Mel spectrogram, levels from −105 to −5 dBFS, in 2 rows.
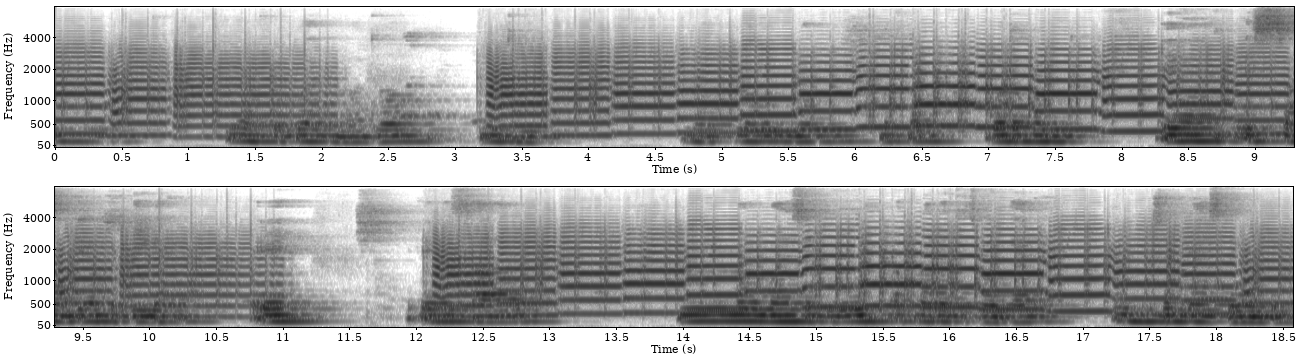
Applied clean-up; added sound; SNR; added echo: none; Trumpet; -2 dB; reverberation time 0.8 s.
